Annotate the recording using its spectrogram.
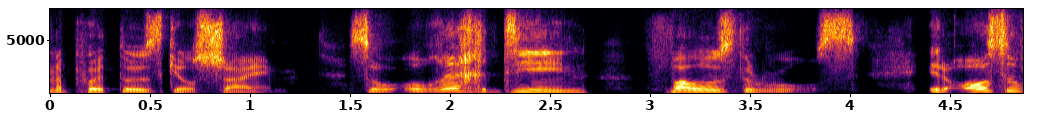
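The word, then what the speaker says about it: עורך דין: news or on TV, they're going to say Olech Din. They're not going to say od.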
